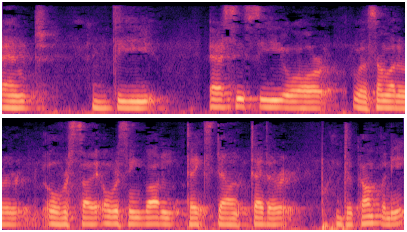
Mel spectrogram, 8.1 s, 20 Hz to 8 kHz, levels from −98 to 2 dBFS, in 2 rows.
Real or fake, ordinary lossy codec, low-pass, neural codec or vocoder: fake; MP3, 32 kbps; 7.2 kHz; codec, 16 kHz, 2 kbps, FreqCodec, larger model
